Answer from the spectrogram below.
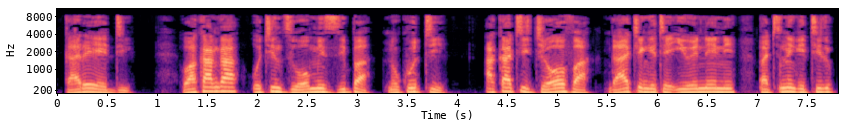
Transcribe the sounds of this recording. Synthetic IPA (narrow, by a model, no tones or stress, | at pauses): ɡʱaɾeeːdʱi | wakaŋɡaut͡ʃinziwomizipano̞kuti | akatid͡ʒe̞ɦo̞vʱaŋɡaːt͡ʃe̞ŋɡe̞te̞iwe̞ne̞ni | patine̞ŋɡe̞tiriku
